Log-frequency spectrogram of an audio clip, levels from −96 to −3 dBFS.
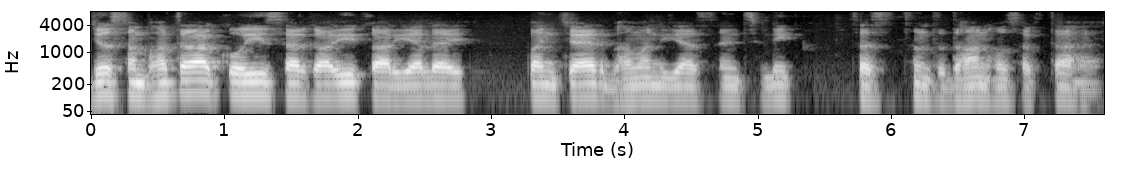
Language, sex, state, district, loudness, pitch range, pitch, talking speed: Hindi, male, Jharkhand, Ranchi, -17 LUFS, 90-105 Hz, 95 Hz, 105 wpm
